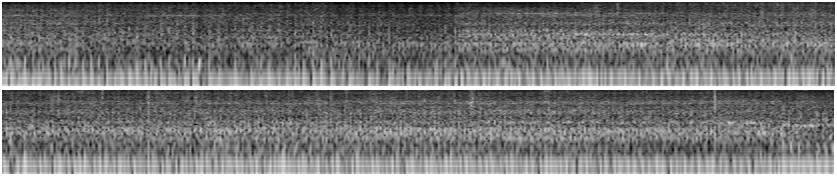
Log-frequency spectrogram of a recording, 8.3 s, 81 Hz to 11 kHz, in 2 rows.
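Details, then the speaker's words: 1995 Honda Foreman 400 ATV after a new muffler and a quick carb clean: single-cylinder idle with a soft, even low drone and no raspy exhaust bark. Nicely muffled; normal running. "no gas under it that's nice and quiet now"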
